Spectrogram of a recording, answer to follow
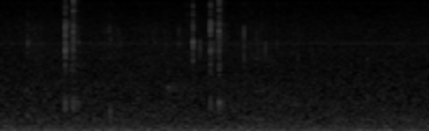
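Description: Near silence: room tone with a handful of faint clicks, a pair about two-thirds of a second in and two more around two seconds in.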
